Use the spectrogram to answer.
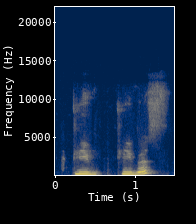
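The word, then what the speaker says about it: clivus: Okay, what is clevis?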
